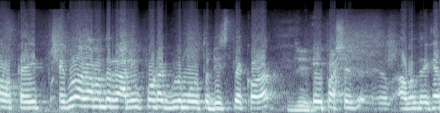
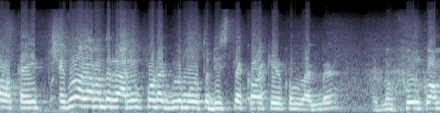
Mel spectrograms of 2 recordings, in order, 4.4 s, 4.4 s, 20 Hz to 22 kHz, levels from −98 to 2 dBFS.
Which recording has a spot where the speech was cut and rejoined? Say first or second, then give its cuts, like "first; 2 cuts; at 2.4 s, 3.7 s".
second; 1 cut; at 2.6 s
